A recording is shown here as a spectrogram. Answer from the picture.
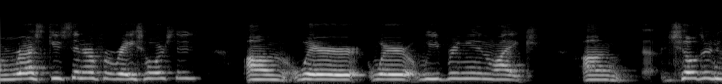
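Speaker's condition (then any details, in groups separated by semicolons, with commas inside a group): Cerebral palsy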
